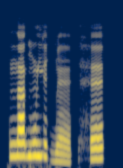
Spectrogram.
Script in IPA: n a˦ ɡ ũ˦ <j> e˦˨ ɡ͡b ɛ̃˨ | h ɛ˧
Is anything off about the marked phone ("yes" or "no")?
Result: no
